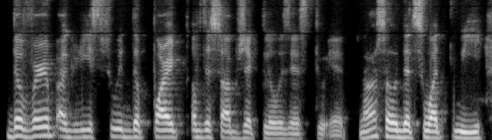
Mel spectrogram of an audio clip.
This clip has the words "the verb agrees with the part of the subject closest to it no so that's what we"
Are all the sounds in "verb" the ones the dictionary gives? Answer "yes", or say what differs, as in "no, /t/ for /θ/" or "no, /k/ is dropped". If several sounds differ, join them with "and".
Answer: yes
